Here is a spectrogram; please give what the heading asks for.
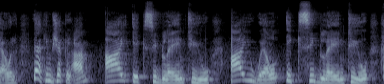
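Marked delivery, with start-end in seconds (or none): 1.6-5.8 very slow, stretched English demonstration; model sentence. Shown as a demonstration. Teacher models what learners want to hear, very slow English. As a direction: draw each word right out. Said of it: "هذا الشرح الذي تريد أن تسمعه".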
